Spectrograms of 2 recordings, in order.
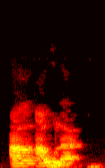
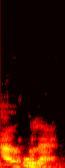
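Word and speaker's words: الأولى: untuk menjadi imam siapa alaula Bacanya jangan keliru jangan Alula Karena beda beda harakat beda makna kalau Alula itu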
